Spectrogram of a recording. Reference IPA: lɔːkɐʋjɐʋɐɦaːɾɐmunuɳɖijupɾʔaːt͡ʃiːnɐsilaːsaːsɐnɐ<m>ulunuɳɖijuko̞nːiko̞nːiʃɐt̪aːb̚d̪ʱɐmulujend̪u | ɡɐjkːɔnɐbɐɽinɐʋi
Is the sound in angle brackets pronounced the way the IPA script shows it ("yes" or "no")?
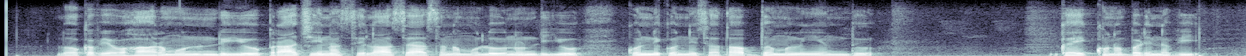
yes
